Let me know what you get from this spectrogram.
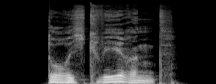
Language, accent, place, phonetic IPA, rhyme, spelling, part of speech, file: German, Germany, Berlin, [dʊʁçˈkveːʁənt], -eːʁənt, durchquerend, verb, De-durchquerend.ogg
- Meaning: present participle of durchqueren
